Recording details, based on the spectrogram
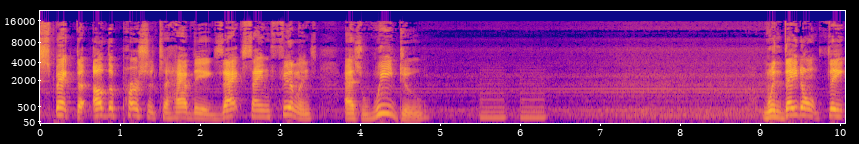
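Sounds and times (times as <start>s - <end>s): electrical hum and hiss: 0.0s - 10.0s.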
